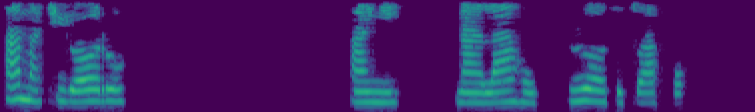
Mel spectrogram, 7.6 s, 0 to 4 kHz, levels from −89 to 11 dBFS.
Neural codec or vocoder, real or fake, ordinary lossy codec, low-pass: none; real; MP3, 24 kbps; 3.6 kHz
